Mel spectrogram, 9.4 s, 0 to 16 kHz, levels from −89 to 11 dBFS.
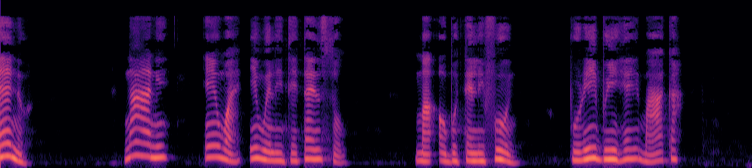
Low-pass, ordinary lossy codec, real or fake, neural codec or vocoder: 10.8 kHz; MP3, 48 kbps; fake; codec, 24 kHz, 1.2 kbps, DualCodec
